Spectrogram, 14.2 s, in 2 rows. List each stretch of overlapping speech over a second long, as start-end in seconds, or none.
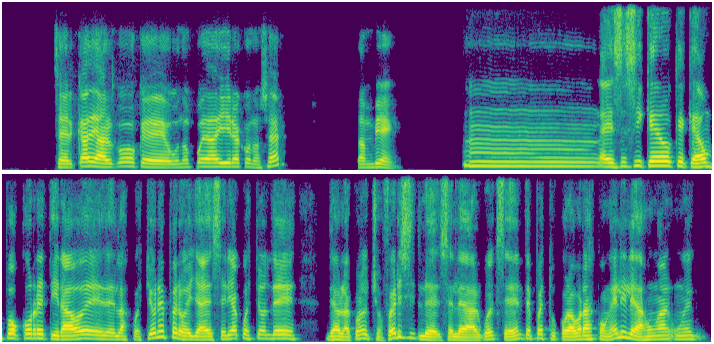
none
